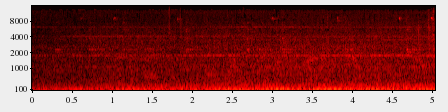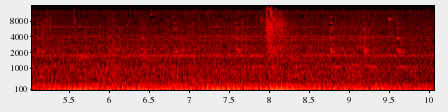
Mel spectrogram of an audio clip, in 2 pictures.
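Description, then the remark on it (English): A deep, steady rumble of an idling train fills the large, echoing hall of Union Station, with faint murmured voices and a brief sharp clank near the end. “But it is the Coast Starlight, a train running up to San Francisco, Portland, and Seattle, that my eyes search out on the schedule here in the cavernous Union Station.”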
